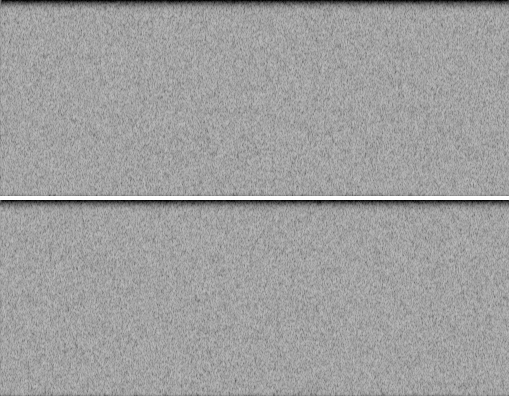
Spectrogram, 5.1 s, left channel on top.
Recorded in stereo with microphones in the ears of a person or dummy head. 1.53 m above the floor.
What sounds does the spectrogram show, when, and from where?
Only background noise.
